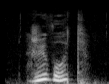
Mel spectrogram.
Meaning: 1. belly, stomach 2. life
- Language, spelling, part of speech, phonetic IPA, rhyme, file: Russian, живот, noun, [ʐɨˈvot], -ot, Ru-живот.ogg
